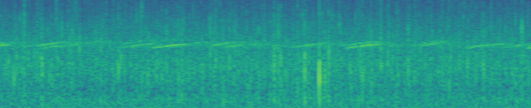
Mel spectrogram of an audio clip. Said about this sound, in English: I feel so incredibly grateful to hear my first spring peepers of the year, their bird-like chirps adding some sparkle to the soothing sound of the rain.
